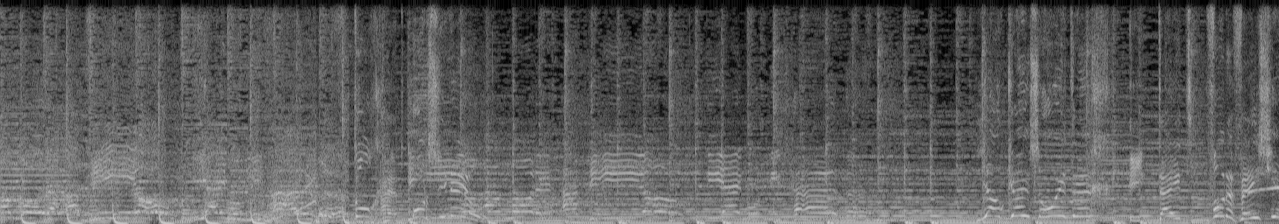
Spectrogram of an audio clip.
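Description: A loud, upbeat Dutch pop song plays continuously, with a lead vocal singing over a steady bass line, full band backing and bright cymbals throughout.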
